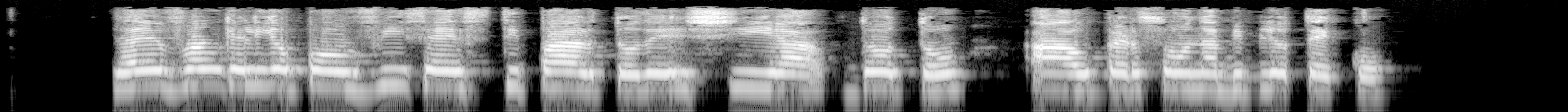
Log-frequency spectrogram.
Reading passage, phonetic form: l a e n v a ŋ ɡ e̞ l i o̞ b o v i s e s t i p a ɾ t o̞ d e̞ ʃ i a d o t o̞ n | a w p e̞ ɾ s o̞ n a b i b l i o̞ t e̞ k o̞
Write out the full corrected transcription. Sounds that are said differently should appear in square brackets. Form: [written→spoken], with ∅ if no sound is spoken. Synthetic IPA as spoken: l a e [n→∅] v a ŋ ɡ e̞ l i o̞ [b→p] o v i s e s t i p a ɾ t o̞ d e̞ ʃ i a d o t o̞ [n→∅] | a w p e̞ ɾ s o̞ n a b i b l i o̞ t e̞ k o̞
